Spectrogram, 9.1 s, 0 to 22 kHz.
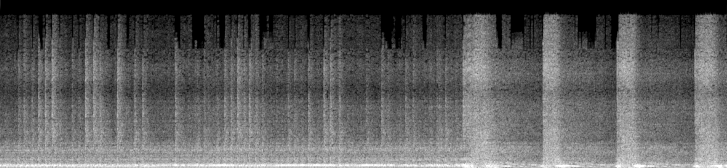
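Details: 1986 Honda CR125R two-stroke, not yet fully broken in after a new .060-over Wiseco piston top end: steady low idle, then sharp throttle blips about once a second dropping back cleanly; healthy normal idle.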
